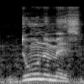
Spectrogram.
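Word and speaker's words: δύναμις: And this word power in the Greek is dunamis, or if I say it correctly, dunamis, D-O-O-N-A-M-I-S, dunamis.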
